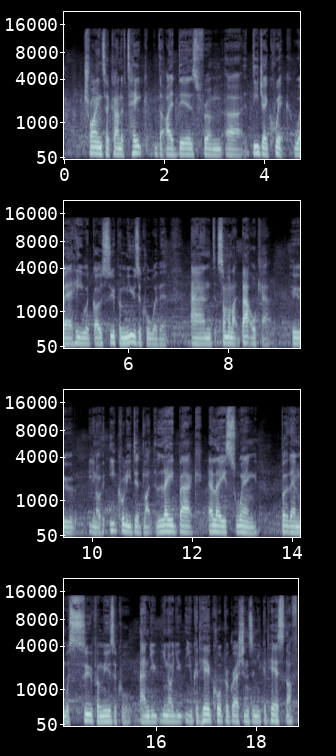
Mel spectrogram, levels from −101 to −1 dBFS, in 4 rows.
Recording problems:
murmuring crowd; faint; throughout; 20 dB below the speech

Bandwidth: 14.5 kHz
